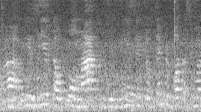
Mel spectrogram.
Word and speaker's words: Vincent: Eu estou falando Vincent porque eu vi que a pronúncia não é pronúncia em inglês, não. A pronúncia lá no holandês está lá. O Google me disse que é. Em holandês, Vincent é Vincent mesmo.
